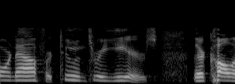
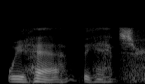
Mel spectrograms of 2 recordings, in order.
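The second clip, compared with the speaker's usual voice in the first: whisper; 4 semitones lower, 7 dB quieter than usual. Acted. Repeated line, whispered first.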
